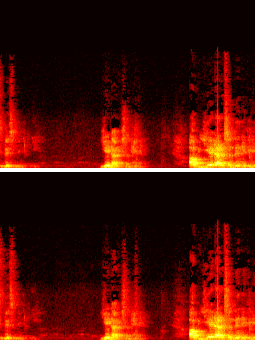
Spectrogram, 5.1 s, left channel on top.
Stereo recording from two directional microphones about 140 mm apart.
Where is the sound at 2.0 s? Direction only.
20° right (ahead or behind).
